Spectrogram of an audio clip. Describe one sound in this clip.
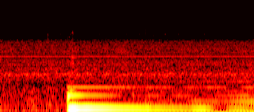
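An acoustic guitar is strummed and played with a low, ringing tone.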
